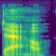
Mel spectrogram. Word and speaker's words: Tao: does doubtaging mean so t-a-o it's pronounced Dao you'll also see it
